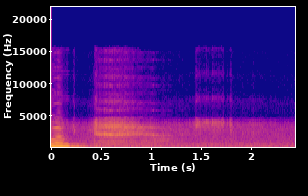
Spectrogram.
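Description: A soft breath drawn in through the nose just after a spoken phrase ends, starting about half a second in and fading over about a second. After it, only quiet room tone.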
